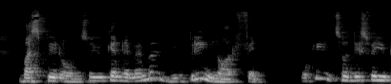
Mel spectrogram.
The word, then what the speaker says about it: buprenorphine: Another drug which can be used is buprenorphine. So now you can remember from the name itself, buprenorphine, you can remember it with it rhymes with morphine.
